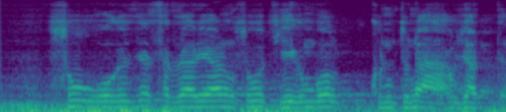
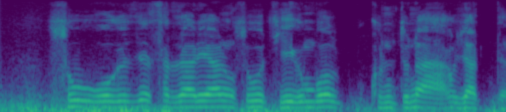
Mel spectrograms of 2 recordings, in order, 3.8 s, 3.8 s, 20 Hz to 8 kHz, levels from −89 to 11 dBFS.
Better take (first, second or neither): second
